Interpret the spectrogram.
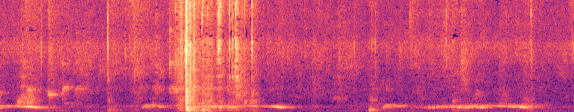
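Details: Spotted dove decoy bird, cooing in the Hạp Bổi voice style used to lure wild doves; low hollow coo phrases repeat roughly every two seconds, with a sharp click near the middle and faint room noise.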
